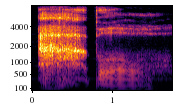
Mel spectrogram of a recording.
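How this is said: It is said in a raspy ghoul voice.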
